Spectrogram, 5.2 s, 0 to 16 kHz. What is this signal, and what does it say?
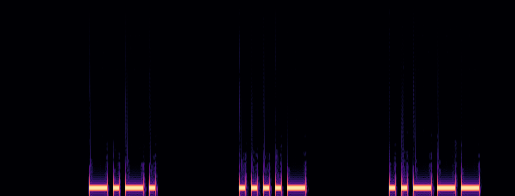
Morse code, heard as a keyed tone, about 20 wpm, spaced as for 8 wpm, 700 Hz. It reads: C42
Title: 121 Lesson 20e - Number 3 - Three Characters 20wpm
